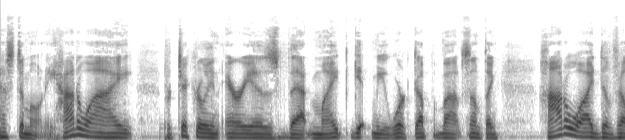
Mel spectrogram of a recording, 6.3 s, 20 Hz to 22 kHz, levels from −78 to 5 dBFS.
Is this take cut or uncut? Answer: cut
